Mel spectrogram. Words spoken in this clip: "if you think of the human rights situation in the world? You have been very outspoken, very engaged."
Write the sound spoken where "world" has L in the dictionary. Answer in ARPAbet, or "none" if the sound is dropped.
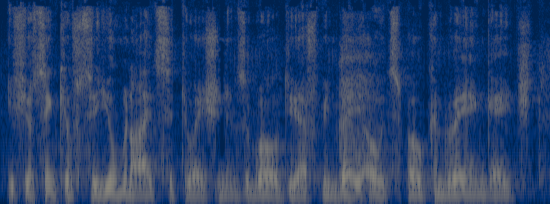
L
